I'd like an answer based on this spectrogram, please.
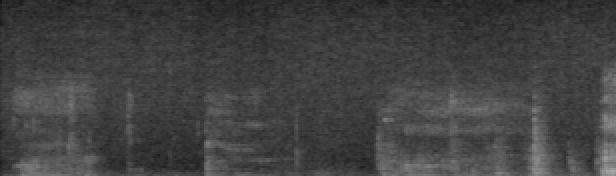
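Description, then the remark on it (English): Someone fakes a snore, drawing out several rough, breathy snorts in a loose rhythm, moderately loud with no talking. “Here's Mum coming along the passage now. Start snoring.”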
